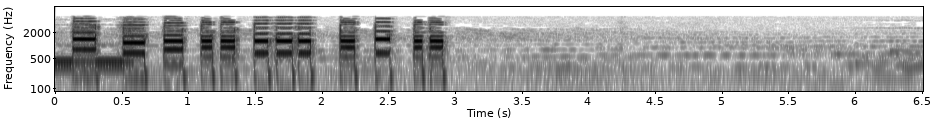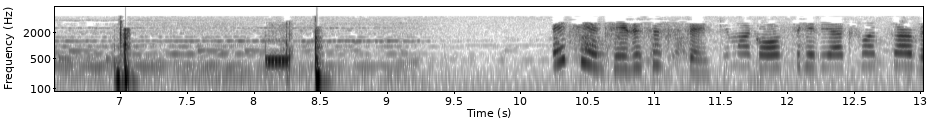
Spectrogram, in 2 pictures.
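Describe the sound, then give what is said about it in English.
Rapid bursts of touch-tone dialing beeps on a telephone, then a steady, faint dial tone broken by two sharp clicks, as a call is placed to a long-distance phone company. A person starts talking near the end. “Let's grab a dial tone here.”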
